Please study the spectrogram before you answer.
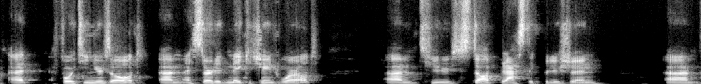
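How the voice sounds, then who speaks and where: A man in his twenties from Bali, talking eagerly as an interview guest, with many ums and restarts. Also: mid-range voice. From Bali, Indonesia. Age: 20s. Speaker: guest environmentalist. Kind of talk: casual interview talk.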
